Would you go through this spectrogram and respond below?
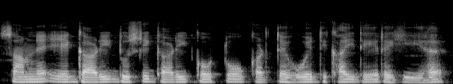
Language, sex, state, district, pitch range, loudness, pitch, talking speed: Hindi, male, Uttar Pradesh, Lalitpur, 115-125 Hz, -17 LUFS, 120 Hz, 170 wpm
